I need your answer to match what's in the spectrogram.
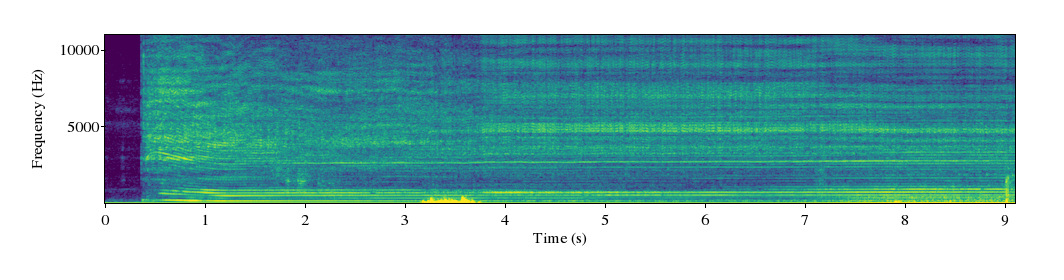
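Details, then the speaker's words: Electric fuel pump on a VW TDI CJAA (CP4 high-pressure pump) running with a steady, clean buzzy whine and no load change while priming a fuel canister after a filter change; air got into the pump and it lost its prime, running dry. "so I think once it got a bunch of air into that pump it just started uh it lost its prime"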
